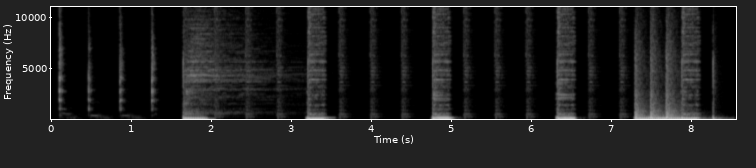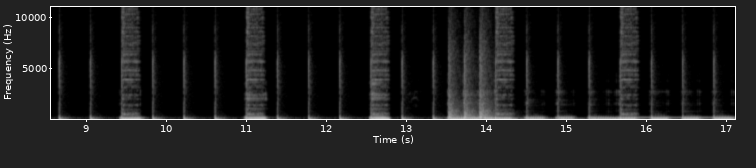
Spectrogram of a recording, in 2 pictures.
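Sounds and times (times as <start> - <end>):
bass track: 1.7 - 2.1, 3.2 - 3.6, 4.8 - 5.1, 6.3 - 6.6, 7.3 - 8.4, 9.4 - 9.8, 11.0 - 11.4, 12.6 - 17.1.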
